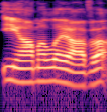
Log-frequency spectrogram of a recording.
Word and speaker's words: Iamaleava: i've gotten it right after initially mistaking an eye for an l i think iyama layava i would be willing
